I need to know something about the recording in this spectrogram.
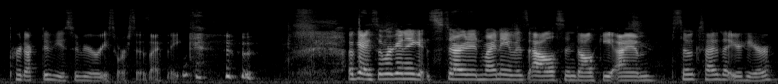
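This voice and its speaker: A woman's voice: on the high side, bright, forceful tone. A woman hosting a casual live stream outdoors on a porch, chatty, greeting viewers by name and laughing often.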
